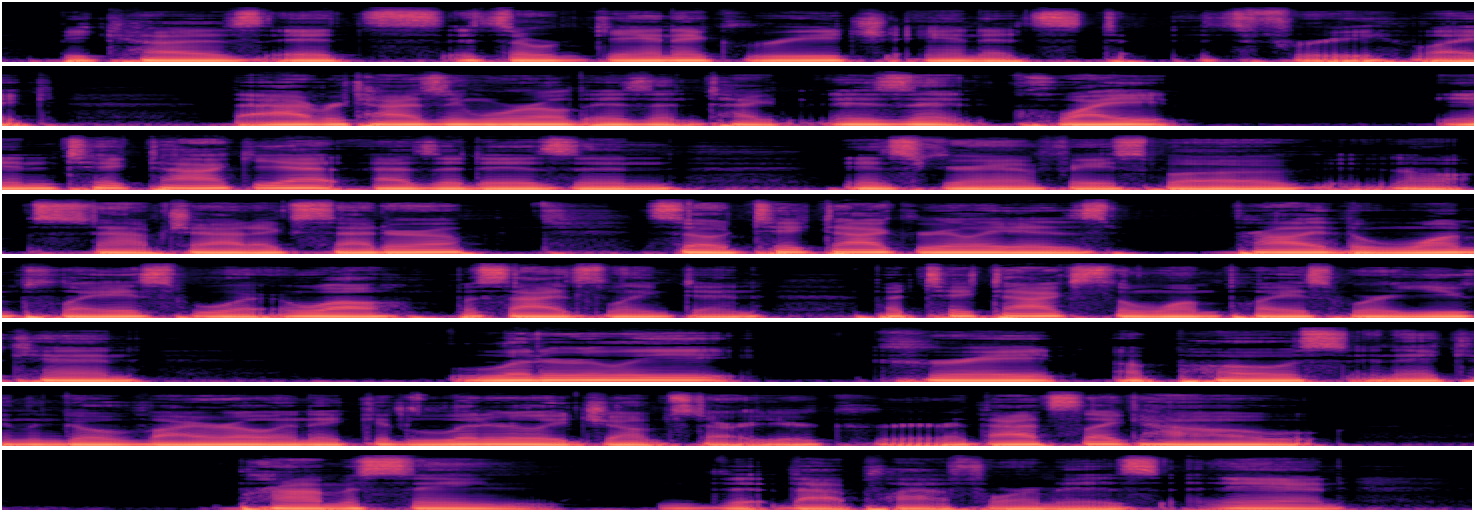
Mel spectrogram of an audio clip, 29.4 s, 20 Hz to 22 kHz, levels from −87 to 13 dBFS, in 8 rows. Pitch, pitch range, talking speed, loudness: 100 Hz, 95-105 Hz, 155 wpm, -18 LUFS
